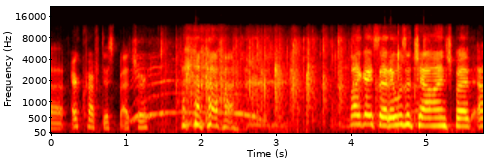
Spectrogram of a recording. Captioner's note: applause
